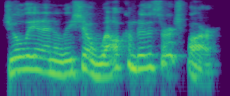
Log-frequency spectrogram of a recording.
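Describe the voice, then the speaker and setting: A man's voice: high-pitched, expressive, brisk, darkish tone. A man hosting a marketing podcast, upbeat and friendly, reading his opening and asking guests questions. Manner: upbeat, friendly host patter. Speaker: podcast host. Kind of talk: scripted podcast intro and interviewing.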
